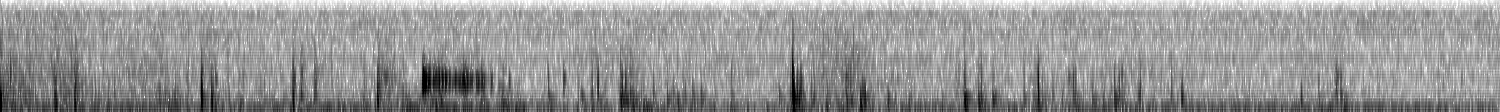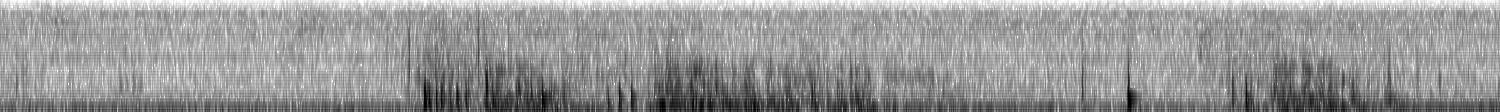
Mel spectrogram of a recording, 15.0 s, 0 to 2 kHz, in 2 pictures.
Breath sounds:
9.55-10.60 s: inhalation
10.71-12.10 s: exhalation
13.60-14.69 s: inhalation

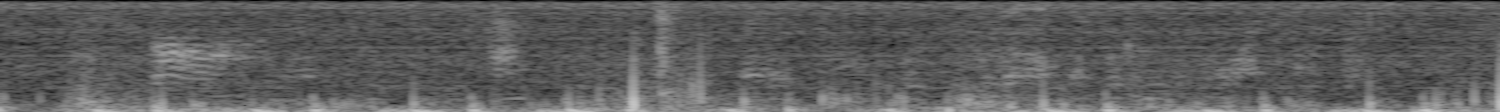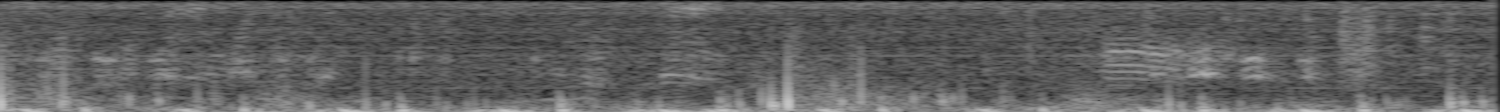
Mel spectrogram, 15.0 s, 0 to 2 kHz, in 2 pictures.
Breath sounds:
3.12-3.62 s: inhalation
7.46-7.97 s: inhalation
11.39-11.90 s: inhalation

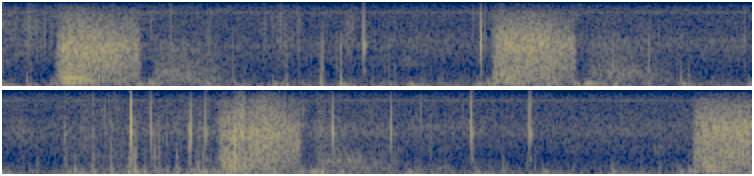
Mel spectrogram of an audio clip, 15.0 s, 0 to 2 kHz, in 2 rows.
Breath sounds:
0.46-0.88 s: rhonchi
0.46-1.37 s: inhalation
1.50-2.41 s: exhalation
4.76-5.75 s: inhalation
5.83-6.81 s: exhalation
9.68-10.57 s: inhalation
10.66-11.56 s: exhalation
14.42-15.00 s: inhalation

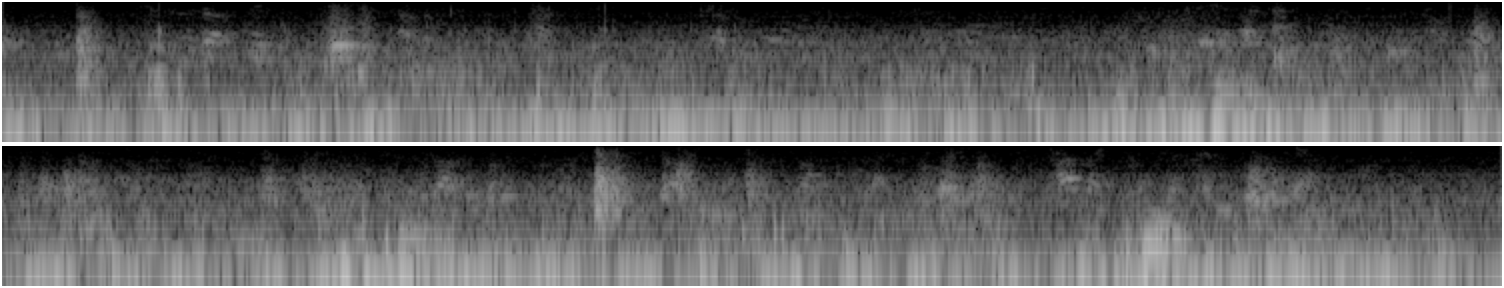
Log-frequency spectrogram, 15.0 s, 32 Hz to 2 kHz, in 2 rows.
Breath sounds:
5.47-6.90 s: inhalation
8.76-10.19 s: inhalation

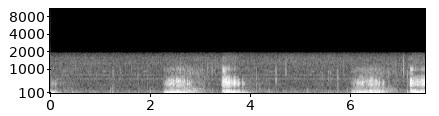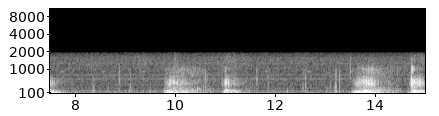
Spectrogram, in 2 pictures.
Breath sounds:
2.18-3.19 s: inhalation
2.18-3.19 s: crackles
3.35-4.19 s: exhalation
3.35-4.19 s: crackles
5.95-6.79 s: inhalation
5.95-6.79 s: crackles
7.08-7.92 s: exhalation
7.08-7.92 s: crackles
9.74-10.73 s: inhalation
9.74-10.73 s: crackles
10.90-11.73 s: exhalation
10.90-11.73 s: crackles
13.58-14.54 s: inhalation

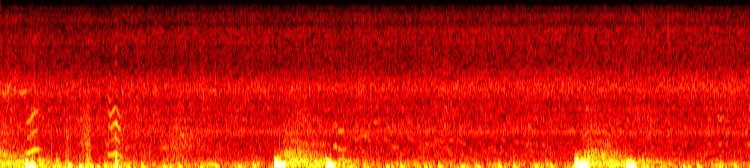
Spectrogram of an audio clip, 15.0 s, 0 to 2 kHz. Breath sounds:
0.39-0.83 s: stridor
5.42-6.41 s: inhalation
6.40-7.39 s: exhalation
11.41-12.38 s: inhalation
12.34-13.31 s: exhalation

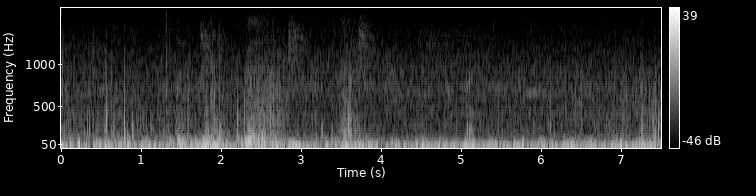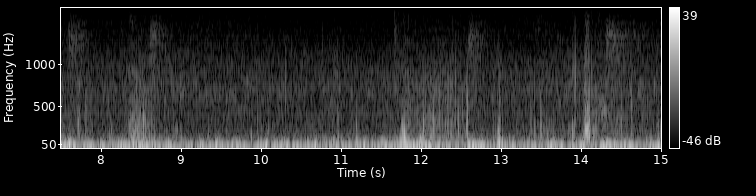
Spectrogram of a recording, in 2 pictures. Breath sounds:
2.16-2.94 s: inhalation
2.16-2.94 s: crackles
3.41-3.90 s: exhalation
3.41-3.90 s: crackles

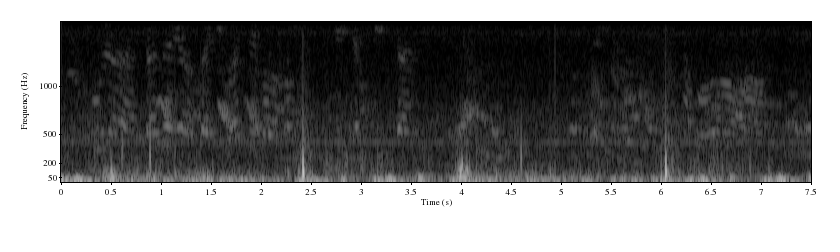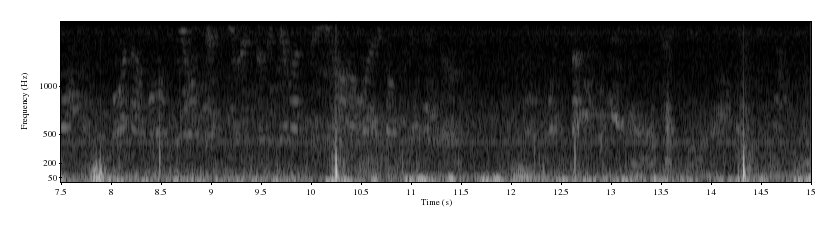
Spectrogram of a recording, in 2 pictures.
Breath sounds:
3.83-4.24 s: inhalation
7.75-8.16 s: inhalation

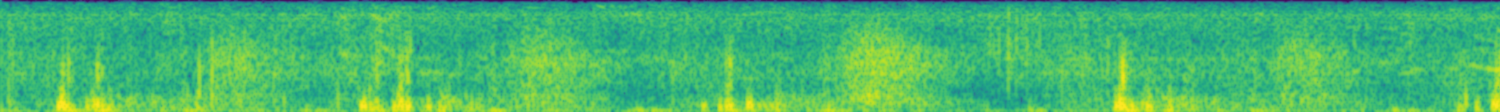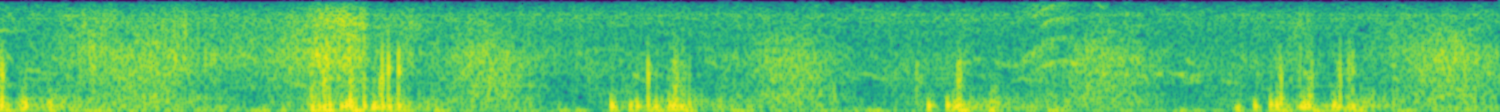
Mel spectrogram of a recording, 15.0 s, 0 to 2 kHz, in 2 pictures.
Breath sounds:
0.00-0.70 s: exhalation
0.00-0.70 s: crackles
0.73-1.55 s: inhalation
1.67-2.37 s: exhalation
1.67-2.37 s: crackles
2.42-3.12 s: inhalation
3.38-4.08 s: exhalation
3.38-4.08 s: crackles
4.09-4.85 s: inhalation
5.47-6.23 s: exhalation
5.47-6.23 s: crackles
6.22-6.98 s: inhalation
7.18-7.87 s: exhalation
7.18-7.87 s: crackles
7.89-8.67 s: inhalation
8.99-9.63 s: exhalation
8.99-9.63 s: crackles
9.64-10.42 s: inhalation
10.47-11.11 s: exhalation
10.47-11.11 s: crackles
11.12-11.90 s: inhalation
12.06-12.71 s: exhalation
12.06-12.71 s: crackles
12.73-13.51 s: inhalation
13.71-14.36 s: exhalation
13.71-14.36 s: crackles
14.42-15.00 s: inhalation

